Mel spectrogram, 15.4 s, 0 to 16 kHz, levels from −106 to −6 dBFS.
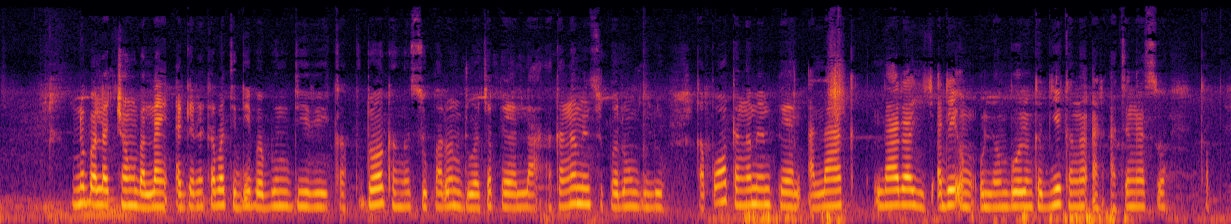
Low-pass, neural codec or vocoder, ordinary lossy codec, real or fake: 14.4 kHz; none; MP3, 64 kbps; real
